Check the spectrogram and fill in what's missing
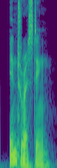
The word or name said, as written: interesting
